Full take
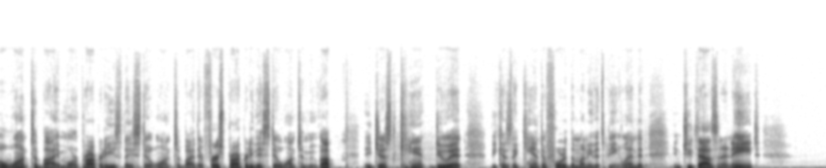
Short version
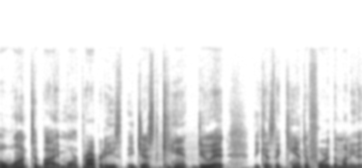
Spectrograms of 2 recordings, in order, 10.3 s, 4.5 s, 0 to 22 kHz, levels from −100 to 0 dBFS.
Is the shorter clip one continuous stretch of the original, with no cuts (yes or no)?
no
